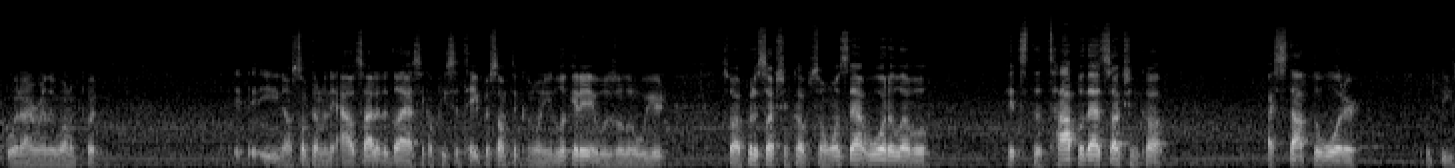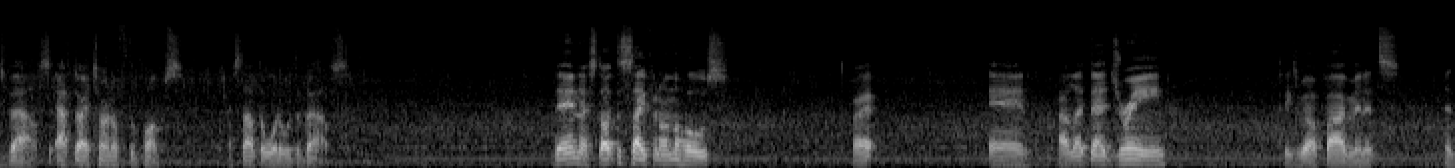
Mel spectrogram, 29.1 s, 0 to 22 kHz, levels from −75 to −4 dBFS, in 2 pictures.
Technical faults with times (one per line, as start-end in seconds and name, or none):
4.10-6.69 crude rate conversion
